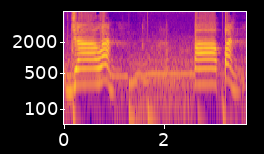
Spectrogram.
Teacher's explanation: saat kita mengucapkan bunyi A, bagian lidah kita berada di tengah dan di posisi rendah dan mulut kita terbuka lebar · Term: vokal rendah tengah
